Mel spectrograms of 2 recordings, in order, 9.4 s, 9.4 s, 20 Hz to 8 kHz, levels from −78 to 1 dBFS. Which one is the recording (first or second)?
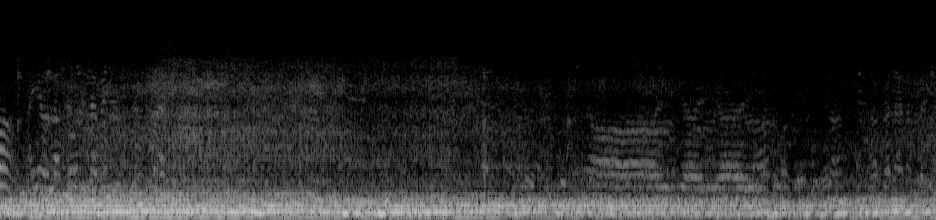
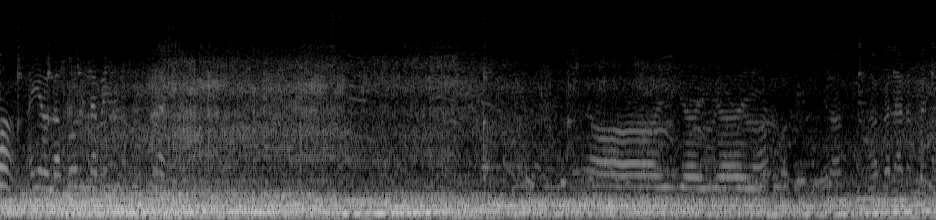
second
